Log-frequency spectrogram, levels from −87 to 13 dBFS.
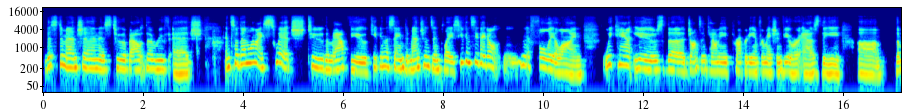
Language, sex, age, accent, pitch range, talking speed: English, female, 40-59, American, 160-220 Hz, 155 wpm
